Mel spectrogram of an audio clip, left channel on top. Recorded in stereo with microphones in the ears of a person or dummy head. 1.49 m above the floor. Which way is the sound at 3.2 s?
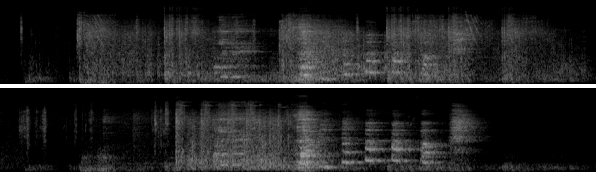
35° right (ahead or behind).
